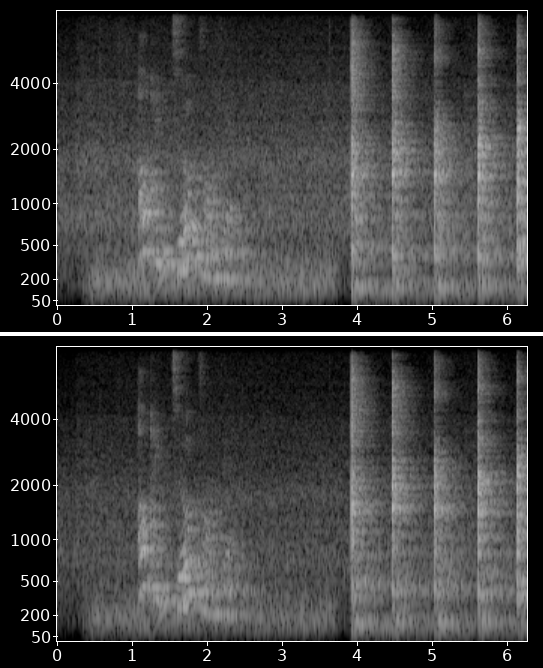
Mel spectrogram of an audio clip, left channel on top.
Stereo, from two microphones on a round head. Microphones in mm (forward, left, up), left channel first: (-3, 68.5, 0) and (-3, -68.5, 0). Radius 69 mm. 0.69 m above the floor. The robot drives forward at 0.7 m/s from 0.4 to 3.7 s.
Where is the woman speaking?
40° right (ahead or behind), 0.8 m; by 2.5 s 20° right (ahead or behind), 1.5 m.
